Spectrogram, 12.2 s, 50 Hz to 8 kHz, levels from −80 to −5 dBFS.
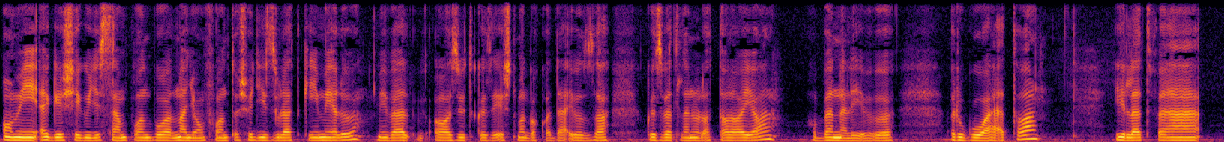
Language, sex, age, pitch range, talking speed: Hungarian, female, 20-39, 155-180 Hz, 100 wpm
